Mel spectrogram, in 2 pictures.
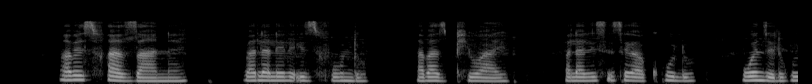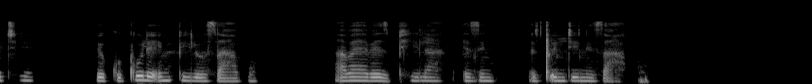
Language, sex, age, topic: North Ndebele, female, 25-35, health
